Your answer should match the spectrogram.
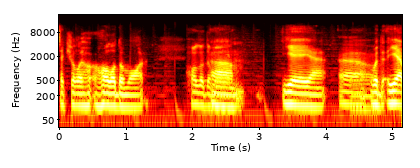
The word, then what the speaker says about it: Holodomor: guy in uh it's like voldemort but it's holdemore it's like that harry potter yeah well it's like it's actually it's like an american uh pronunciation it's actually a holodomor um yeah yeah with yeah with the hard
